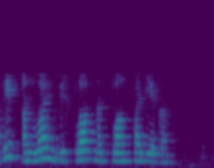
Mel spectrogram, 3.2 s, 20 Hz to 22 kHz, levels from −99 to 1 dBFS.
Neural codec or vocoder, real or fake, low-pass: none; real; 3.6 kHz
